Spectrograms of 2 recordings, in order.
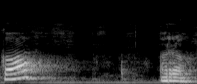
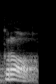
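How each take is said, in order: First: The k and r are said as separate sounds. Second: The k and r are blended into one cluster.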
